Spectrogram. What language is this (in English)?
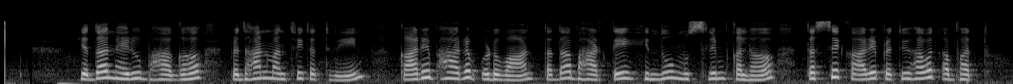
Sanskrit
